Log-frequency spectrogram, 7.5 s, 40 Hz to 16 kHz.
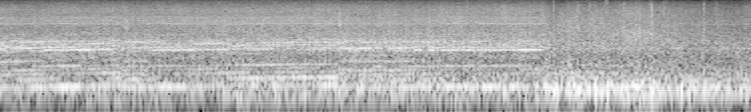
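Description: A Norton motorcycle engine braking in the racing game TT Isle of Man 2 gives a steady droning engine note that falls away into rougher rumbling noise, with no voices.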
